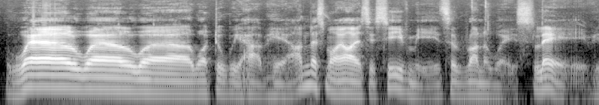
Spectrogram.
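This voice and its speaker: A hoarse, put-on character voice from a man, very deep and low, with very wide pitch swings, big swings in loudness, a fairly slow pace, and hardly any pauses. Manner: menacing, mocking.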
